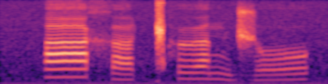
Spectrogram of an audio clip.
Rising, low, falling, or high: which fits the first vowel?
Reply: high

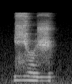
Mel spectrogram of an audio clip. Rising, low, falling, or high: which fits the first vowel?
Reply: high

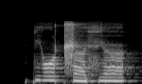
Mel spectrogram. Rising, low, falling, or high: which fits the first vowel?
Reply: high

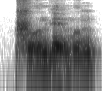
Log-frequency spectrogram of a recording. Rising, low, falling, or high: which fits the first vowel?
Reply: rising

